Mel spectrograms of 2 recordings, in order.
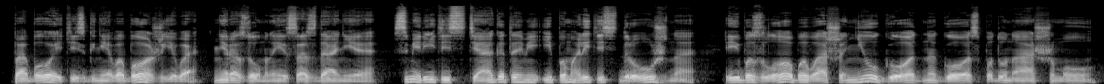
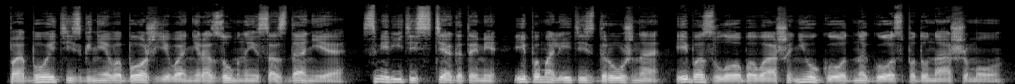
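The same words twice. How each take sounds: First: Unctuous preacher voice, higher and sugary; sanctimonious sermon, syrupy and pitched up; honeyed voice. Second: Lightly voiced unctuous preacher, a bit higher; honeyed voice. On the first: (елейный голос святоши) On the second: (елейный голосок святоши) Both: A narrator's reading. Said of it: "столь неправдоподобно елейным голоском".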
